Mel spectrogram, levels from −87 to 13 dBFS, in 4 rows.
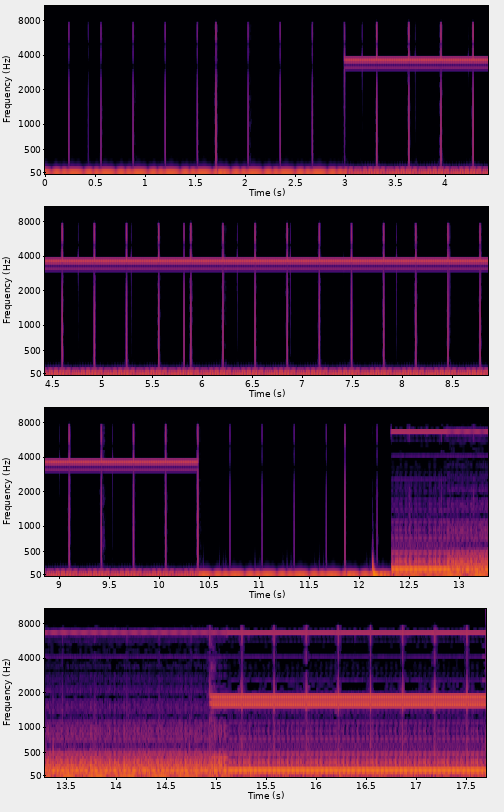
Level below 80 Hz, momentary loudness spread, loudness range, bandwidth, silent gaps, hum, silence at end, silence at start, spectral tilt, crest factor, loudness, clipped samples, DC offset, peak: -34 dBFS; 13 LU; 10 LU; 8 kHz; none; none; 0 s; 0 s; -4 dB/octave; 16 dB; -28 LUFS; under 0.1%; under 0.1%; -10 dBFS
